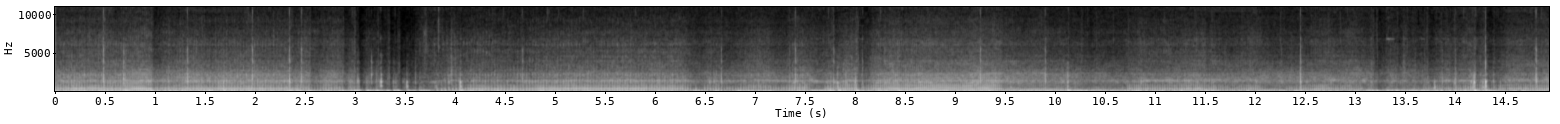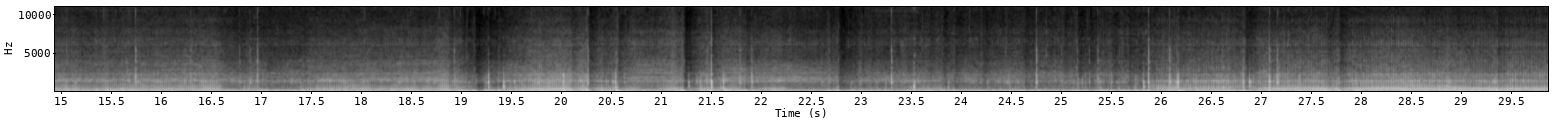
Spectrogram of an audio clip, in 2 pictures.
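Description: Honda XR70 pit bike's single-cylinder four-stroke engine, bored out with an 88cc big bore kit and race cam, revving up and dropping back again and again under riding load, with brief dips every few seconds as the throttle is rolled off. Clattering knocks from the bike over rough dirt ground.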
